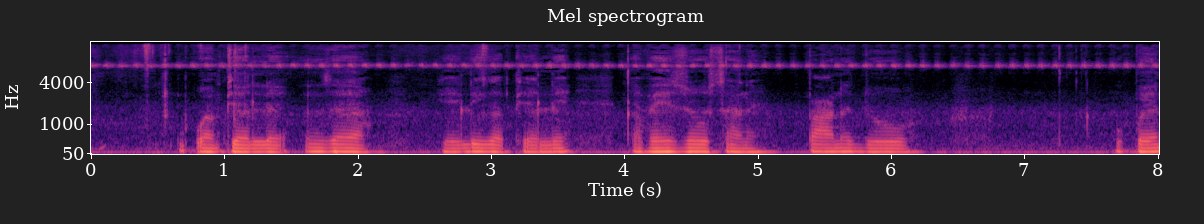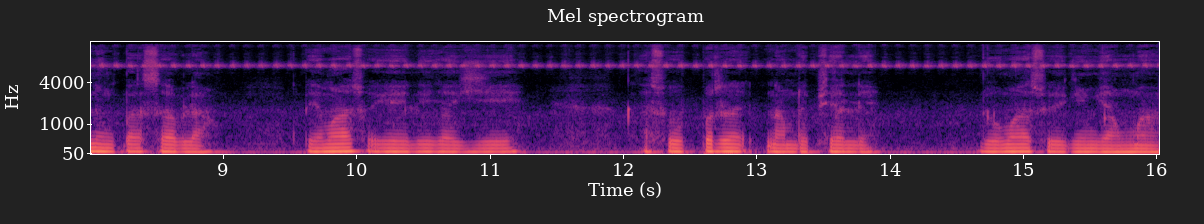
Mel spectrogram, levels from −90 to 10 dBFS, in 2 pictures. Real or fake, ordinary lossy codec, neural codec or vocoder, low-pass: real; AAC, 96 kbps; none; 14.4 kHz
